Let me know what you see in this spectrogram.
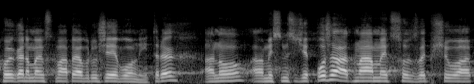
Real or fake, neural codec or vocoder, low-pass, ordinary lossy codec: fake; autoencoder, 48 kHz, 32 numbers a frame, DAC-VAE, trained on Japanese speech; 14.4 kHz; MP3, 96 kbps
